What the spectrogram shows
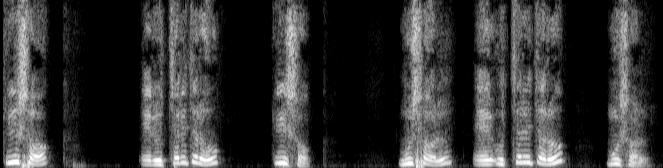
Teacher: মূর্ধন্য স এর উচ্চারণ আমাদের গলায় তালব স এর মত হয় আসলে মূর্ধন্য স এর কোন উচ্চারণ হয় না যেমন কৃষক এর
